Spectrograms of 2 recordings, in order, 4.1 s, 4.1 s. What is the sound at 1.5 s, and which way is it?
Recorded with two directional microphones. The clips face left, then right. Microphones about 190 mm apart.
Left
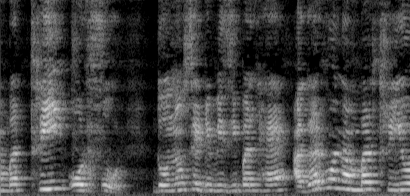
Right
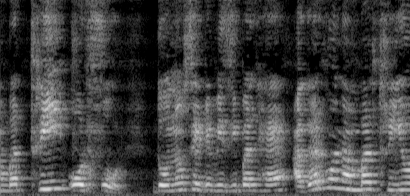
A woman's voice, 10° right (ahead or behind).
